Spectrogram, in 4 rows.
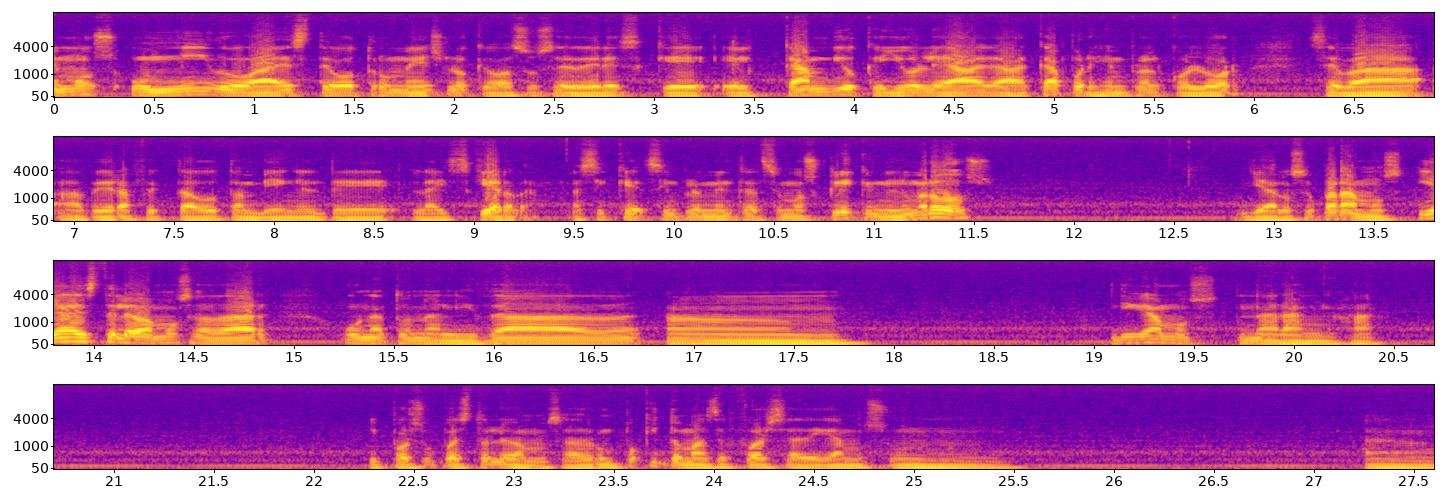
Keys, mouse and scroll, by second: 10.5 click, 13.0 click, 18.6 click, 22.4 click.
